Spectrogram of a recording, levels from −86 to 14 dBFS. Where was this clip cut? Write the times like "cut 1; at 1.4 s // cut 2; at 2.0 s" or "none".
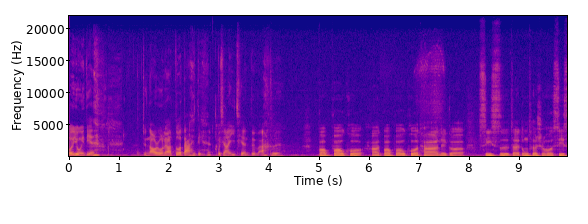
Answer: cut 1; at 6.2 s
